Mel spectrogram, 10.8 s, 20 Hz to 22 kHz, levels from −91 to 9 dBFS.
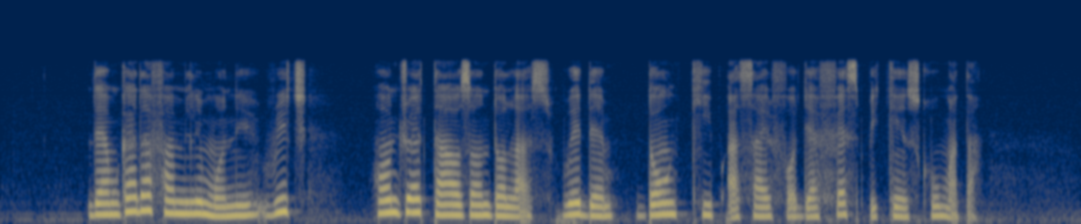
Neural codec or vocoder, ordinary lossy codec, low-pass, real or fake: none; none; 7.2 kHz; real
